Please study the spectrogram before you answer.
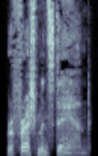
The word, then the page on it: refreshment stand: American English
